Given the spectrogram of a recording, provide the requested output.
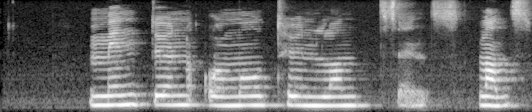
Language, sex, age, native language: Icelandic, male, 9, Icelandic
